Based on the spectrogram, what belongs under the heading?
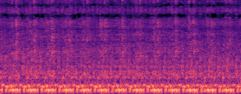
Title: Rod knock, probably going to blow up the race mower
